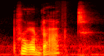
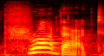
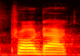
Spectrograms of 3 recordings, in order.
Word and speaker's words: product: And this person said, "It's not product, it's product. Learn to speak English before calling us." And he slammed the phone on my face. But now I know that it is pronounced both as product and product depending on where you are in the world.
